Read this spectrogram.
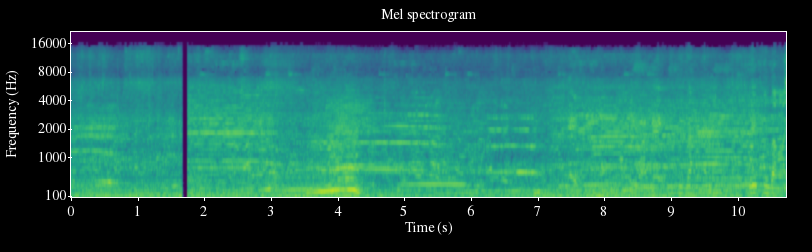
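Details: Cattle lowing at the Ambarketawang cattle market in Gamping, Jogja, where animals are weighed; drawn-out, wavering moos rise and fall midway through a noisy market din of chatter and background music.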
